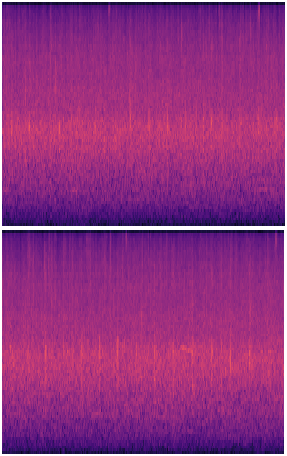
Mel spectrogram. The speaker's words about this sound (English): And applause for the leader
